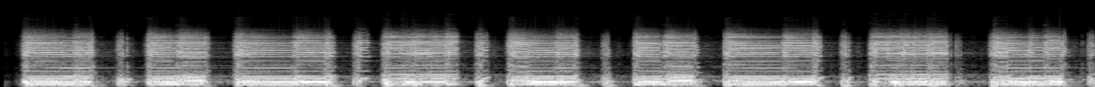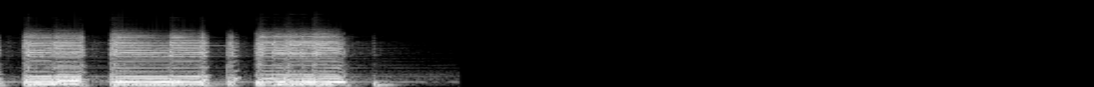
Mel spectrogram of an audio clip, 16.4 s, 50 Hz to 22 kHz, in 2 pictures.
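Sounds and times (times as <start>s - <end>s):
electric guitar neck pickup with crunch distortion and mid EQ: 0.0s - 11.4s.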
